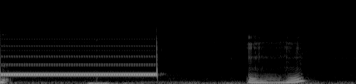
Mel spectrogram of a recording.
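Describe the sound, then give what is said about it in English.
A steady, buzzy telephone tone sounds loudly for about a second and a half as someone calls a friend, then cuts off; after a short pause a brief voice is heard. “I'm going to call him real quick because I know we're going to run out of time.”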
